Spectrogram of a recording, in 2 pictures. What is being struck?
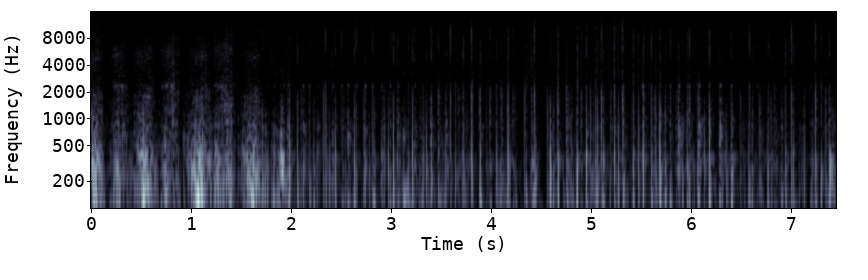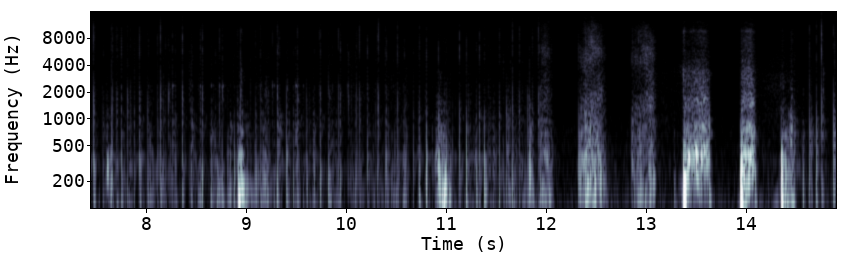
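Polished granite floor tile.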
